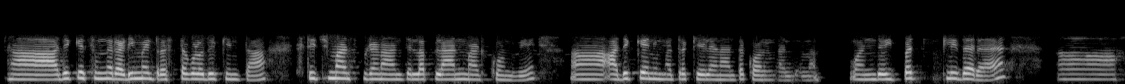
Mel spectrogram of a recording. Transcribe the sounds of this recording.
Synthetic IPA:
ɐd̪ɐkːe̞sumnɐɾɐɽimeʈɾɐst̪ɐɡɔɭoːd̪ukːint̪ɐsʈit͡ʃːmaːɽsbiɽɐɳaːnt̪ɐɛlːɐplaːnmaːɖko̞ɳɖʋi | ɐd̪ɐkːe̞nimːɐt̪ːɾɐkeːɭɐɳaːnt̪ɐkaːlmaːɽid̪ɐmɐ | ond̪uipːɐt̪ːikːlid̪aːɾe

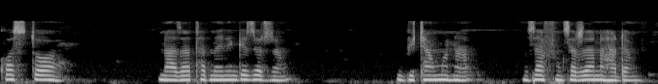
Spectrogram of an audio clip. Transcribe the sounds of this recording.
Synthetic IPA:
kʰɔstɔ | nazatʰap̚najniɡezɯɾɾaŋ | bitʰaŋmɯnazafʰɯŋsaɾzanaɦadaŋ

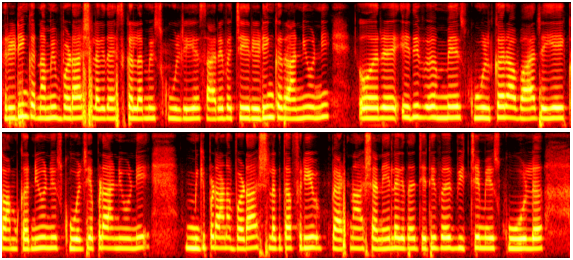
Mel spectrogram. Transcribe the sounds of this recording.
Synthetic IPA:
ɾiːɖɪ̃ŋɡkəɾnaːmẽːʋəɽaːəʃaləɡd̪aːɪsɡəlːaːmẽːskuːlɾəiɛːsaːɾeːbətːʃeɾiːɖɪŋɡkəɾaːniːɦoːniː | ɔːɾeːd̪imẽːskuːlkəɾaːʋaːɾɾəiɦeekəmkəɾniːɦoːnĩskuːld͡ʒeːpəɽaːniɦoːniːmẽkipəɽaːɽ̃aːʋəɽaːəʃaləɡd̪aːpʰɪɾibɛːʈʰnaːəʃaːnəĩːləɡd̪aːd͡ʒeːd̪iːʋʋɪt͡ʃeːmẽːskuːl

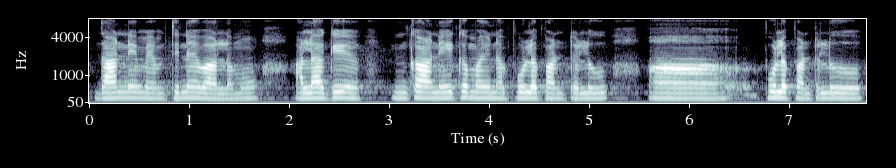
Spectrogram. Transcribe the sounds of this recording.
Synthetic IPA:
d̪aːnːeːmeːmɐt̪inɛːʋaːlːɐmu | ɐlaːɡe̞ː | iŋkaːɐnɛːkɐmɐjnɐpuːlɐpɐɳʈɐlu | puːlɐpɐɳʈɐlu

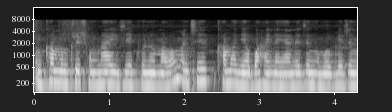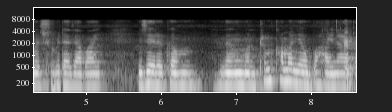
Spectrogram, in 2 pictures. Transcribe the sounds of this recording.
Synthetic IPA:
ɯŋkʰamːɯŋkʰɾisɔŋnajzekʰunɯmabamɐnsekʰamanijawbɐɦajnajanɯzɯŋɯmɯblezɯŋnɐsubidazabaj | zeɾɯkʰɯmnɯŋmɐntʰɾɯmkʰamanijawbɐɦajnaj

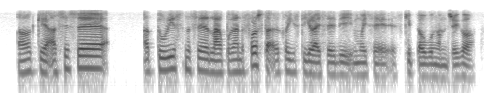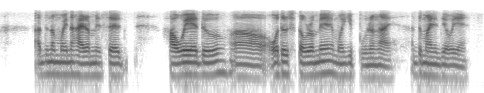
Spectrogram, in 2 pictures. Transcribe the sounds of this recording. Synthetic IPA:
okeʔɐ̰sise | tuɾisnɐselak̚pɐkandɐpʰɐɾstkʰojɡistiɡɾajsedimojseskip̚tawbɐŋɐmdɾiɡɔ | ɐ̰dunɐmojnɐɦajɾɐmese | haweɐdu | o̰dɐɾsu̥tawɾɐmemojɡipunɐŋaj | ɐdumajnɐdioje

